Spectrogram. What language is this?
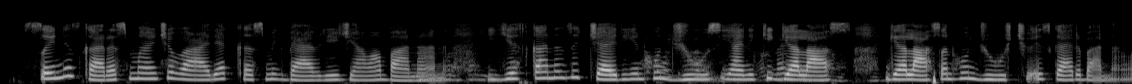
Kashmiri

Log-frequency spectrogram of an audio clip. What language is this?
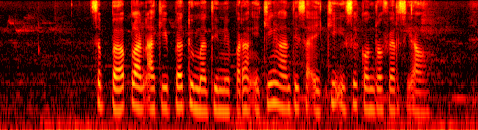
Javanese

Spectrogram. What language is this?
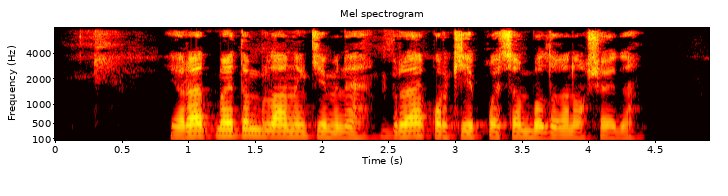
Uyghur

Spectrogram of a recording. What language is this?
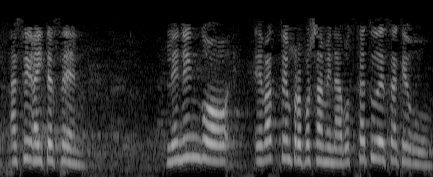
Basque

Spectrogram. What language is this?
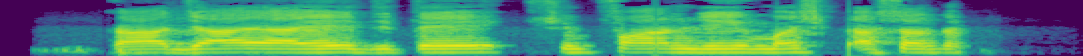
Sindhi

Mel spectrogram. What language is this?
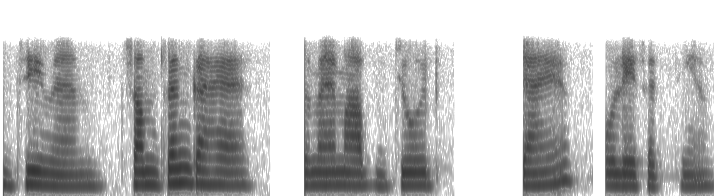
Hindi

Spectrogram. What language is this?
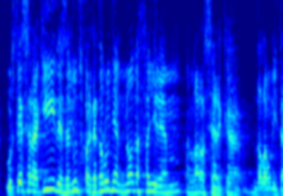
Catalan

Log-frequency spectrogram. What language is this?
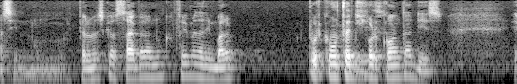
Portuguese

